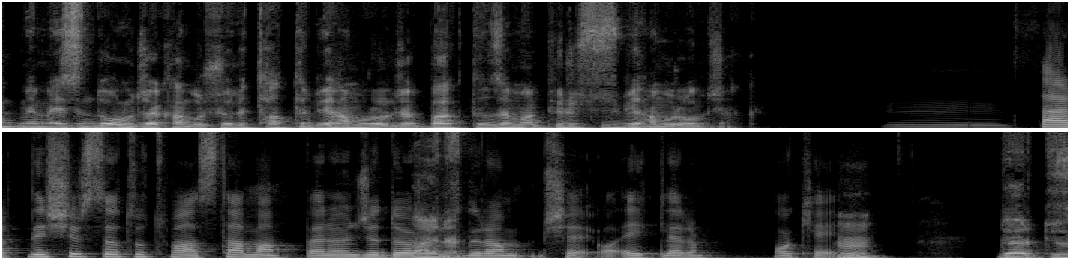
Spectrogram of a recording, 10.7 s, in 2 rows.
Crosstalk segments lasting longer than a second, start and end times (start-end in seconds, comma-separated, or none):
none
